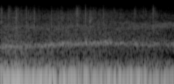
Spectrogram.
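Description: Deep, steady low rumble with a faint high held tone above it, slowly fading: the closing sound design of a film trailer under its end title cards.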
